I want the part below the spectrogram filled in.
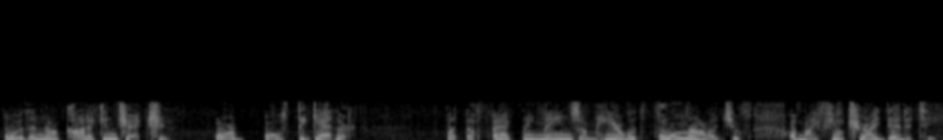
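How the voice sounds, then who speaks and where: A woman's voice: high-pitched, lively intonation, normal speed. A woman playing a precise thirteen-year-old American boy with a grown-up mind in an old radio drama, speaking in an articulate, matter-of-fact way. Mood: confident, explaining. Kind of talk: 1940s-50s radio drama acting. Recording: muffled, noisy old radio recording.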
